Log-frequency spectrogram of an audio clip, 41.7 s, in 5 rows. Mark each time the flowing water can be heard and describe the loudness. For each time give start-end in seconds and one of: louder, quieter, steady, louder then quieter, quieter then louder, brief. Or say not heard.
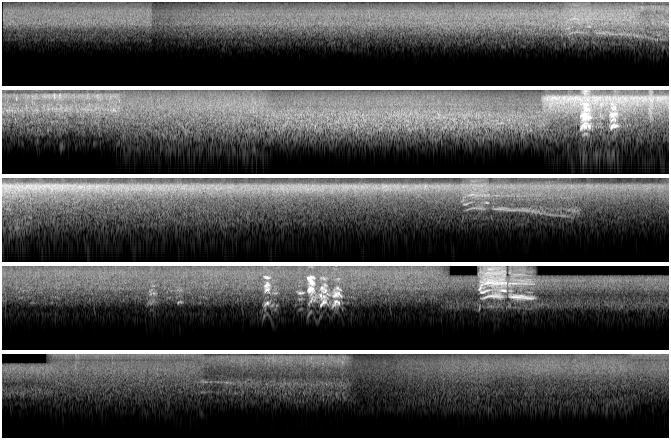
0.0-41.6 louder then quieter.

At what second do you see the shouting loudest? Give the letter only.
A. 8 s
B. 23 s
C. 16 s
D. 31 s
D.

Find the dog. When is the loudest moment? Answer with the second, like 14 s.
16 s.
